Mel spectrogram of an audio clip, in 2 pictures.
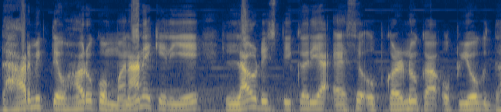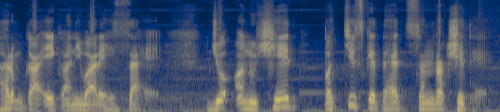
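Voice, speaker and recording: Higher-pitched man reading a news explainer. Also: moderate pace, fairly bright tone, soft background music. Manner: formal, addresses viewers with rhetorical questions. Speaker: news presenter. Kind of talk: scripted news explainer narration.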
